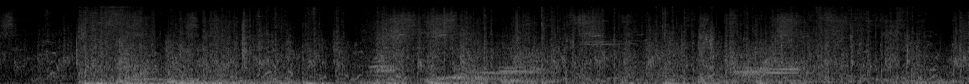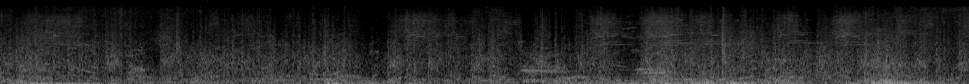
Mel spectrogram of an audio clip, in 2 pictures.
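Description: Magic spells crackle and boom in rapid, constant bursts of battle.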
